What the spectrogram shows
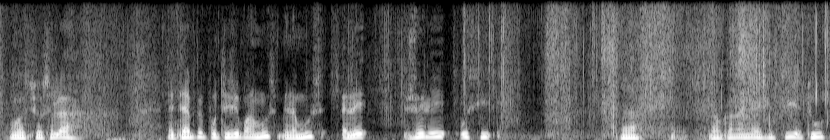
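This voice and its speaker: Over noticeable background noise, with a dry, close sound and no echo, a man speaks at a fairly quick pace, his pitch fairly high with ordinary variation. His loudness stays very even, broken by long, frequent pauses. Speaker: outdoor vlogger. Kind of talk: casual vlog narration. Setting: outdoors in snowy woods.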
